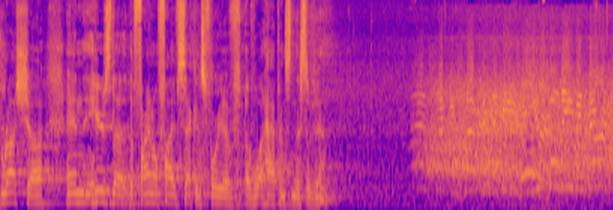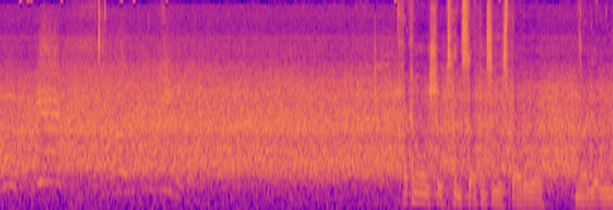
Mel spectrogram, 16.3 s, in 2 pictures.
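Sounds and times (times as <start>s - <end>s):
speech: 0.0s - 4.6s, 13.6s - 16.3s
large arena crowd roaring and shouting: 5.5s - 16.3s.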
